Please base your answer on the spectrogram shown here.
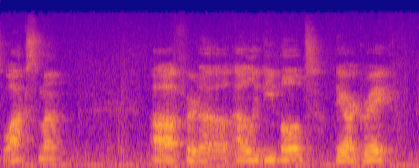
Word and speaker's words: WOXMA: Hey YouTube, I want to thank again, I believe it's pronounced Woxma, for the LED bulbs.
